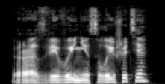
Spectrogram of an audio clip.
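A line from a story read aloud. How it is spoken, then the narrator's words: Almost menacing. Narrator (Russian): продолжал Метцер почти грозно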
